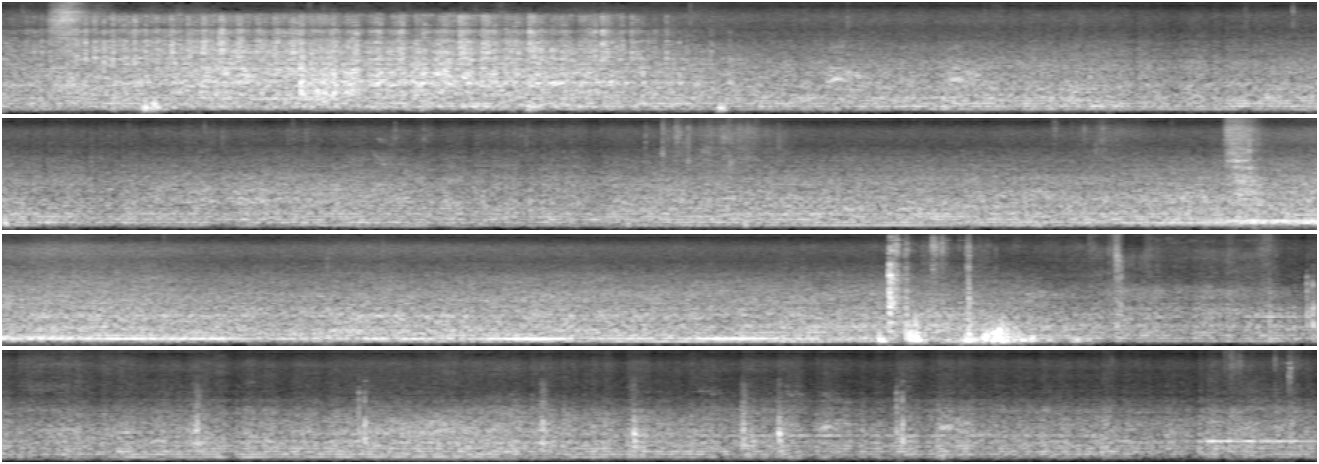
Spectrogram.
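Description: A chopper motorcycle engine runs.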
